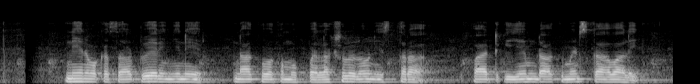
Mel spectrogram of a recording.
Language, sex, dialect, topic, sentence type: Telugu, male, Telangana, banking, question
